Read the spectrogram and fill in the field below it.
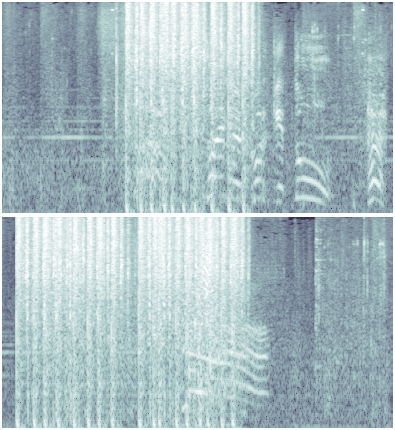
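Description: Rapid automatic gunfire rattles loudly in bursts.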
